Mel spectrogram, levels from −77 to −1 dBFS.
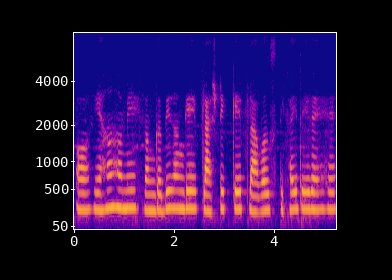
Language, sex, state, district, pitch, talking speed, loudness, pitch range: Hindi, female, Maharashtra, Gondia, 225 Hz, 135 wpm, -19 LUFS, 215-235 Hz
